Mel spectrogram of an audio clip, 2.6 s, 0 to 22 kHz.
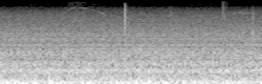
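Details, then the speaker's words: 2007 Toyota Prius engine, misfires from a cracked coil boot now fixed with dielectric grease; the 12V battery is weak and the hybrid battery has a low block. The low rumble runs even with no stumbles or skipped beats, no misfires now, and it is charging. "okay so the engine is actually behaving now there's no misfires it charging"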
